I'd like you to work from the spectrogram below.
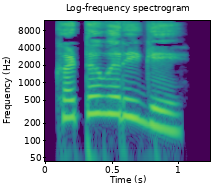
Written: ಕಟವರಿಗೆ

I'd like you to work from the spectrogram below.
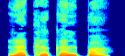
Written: ರಥಕಲ್ಪ

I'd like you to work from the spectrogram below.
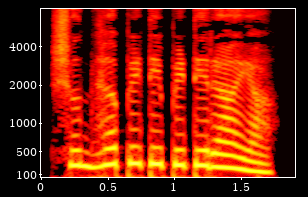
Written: ಶುದ್ಧಪಿಟಿಪಿಟಿರಾಯ

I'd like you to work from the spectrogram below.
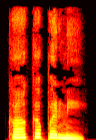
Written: ಕಾಕಪರ್ಣಿ

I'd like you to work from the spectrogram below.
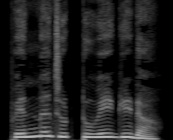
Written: ಪೆನ್ನಜುಟ್ಟುವೆ ಗಿಡ

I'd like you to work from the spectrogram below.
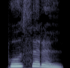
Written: ಪೂಸರಲು

